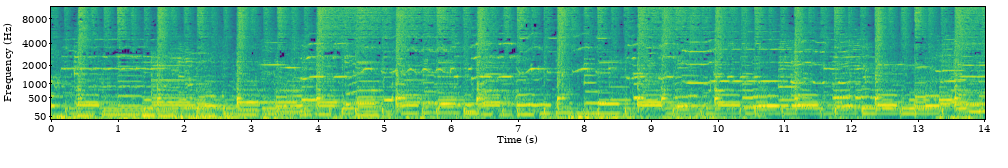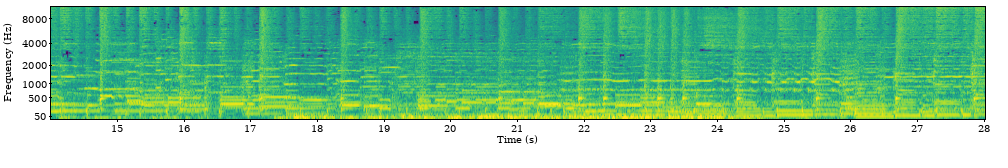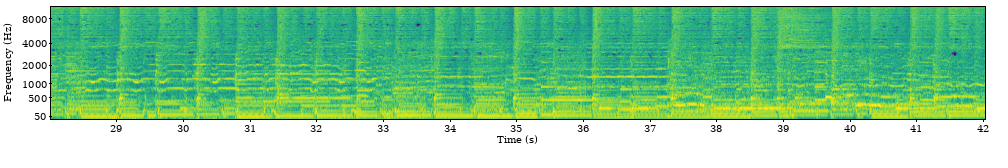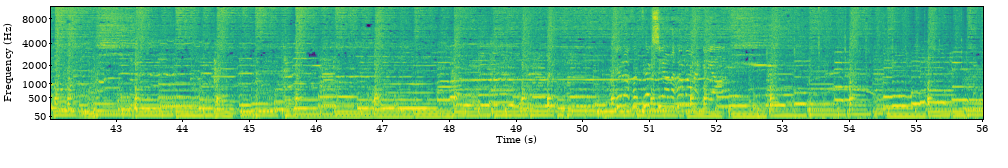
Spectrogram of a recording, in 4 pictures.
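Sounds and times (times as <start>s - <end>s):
bass guitar: 0.0s - 56.0s
blues harmonica: 0.0s - 56.0s
drum kit: 0.0s - 56.0s
electric guitars: 0.0s - 56.0s.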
